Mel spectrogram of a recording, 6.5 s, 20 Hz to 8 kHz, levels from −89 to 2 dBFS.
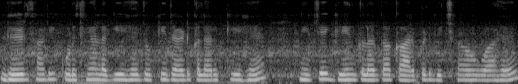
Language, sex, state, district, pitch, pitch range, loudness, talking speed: Hindi, female, Bihar, East Champaran, 185 Hz, 180-190 Hz, -29 LUFS, 185 wpm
